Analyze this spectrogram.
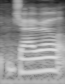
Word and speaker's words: gyro: I say gyro like a euro. No, you're right. It's a hero. It's a hero. It is gyro, but I am like strictly American.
